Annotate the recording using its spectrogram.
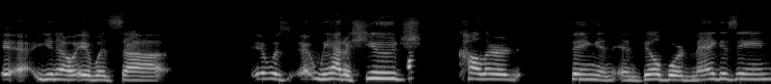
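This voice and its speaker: A woman with a high pitch and a dark, mellow tone speaks at a fairly slow pace with ordinary pitch variation and long, frequent pauses. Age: 60s. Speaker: film festival interviewer, singer. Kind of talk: interview.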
